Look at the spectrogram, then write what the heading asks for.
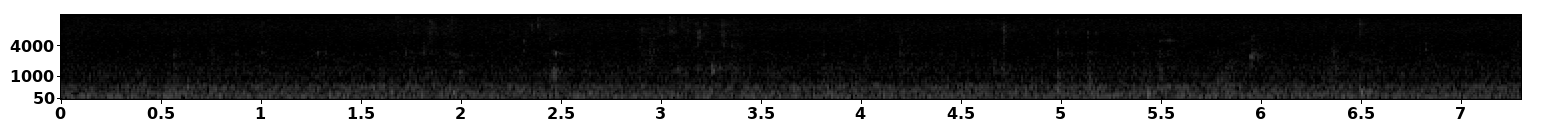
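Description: Faint closed-mouth chewing of food, with small soft mouth clicks, over a steady low hum.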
